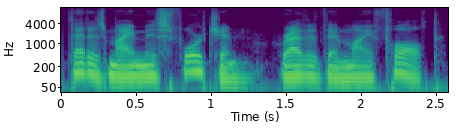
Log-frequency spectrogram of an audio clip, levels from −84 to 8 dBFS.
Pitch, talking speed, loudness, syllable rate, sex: 110 Hz, 185 wpm, -19 LUFS, 5.0 syllables/s, male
